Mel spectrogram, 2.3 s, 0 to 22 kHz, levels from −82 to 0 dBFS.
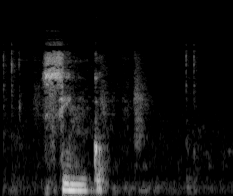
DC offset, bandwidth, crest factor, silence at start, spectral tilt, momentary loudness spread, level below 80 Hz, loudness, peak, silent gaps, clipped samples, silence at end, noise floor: under 0.1%; 9.2 kHz; 18 dB; 0.45 s; -4.5 dB/octave; 12 LU; -56 dBFS; -23 LUFS; -8 dBFS; none; under 0.1%; 0.95 s; -58 dBFS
